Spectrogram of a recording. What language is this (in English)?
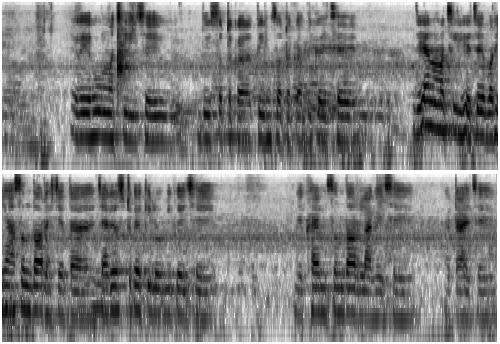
Maithili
